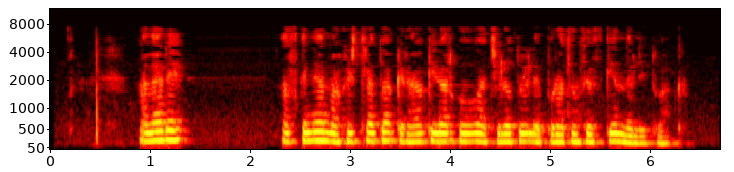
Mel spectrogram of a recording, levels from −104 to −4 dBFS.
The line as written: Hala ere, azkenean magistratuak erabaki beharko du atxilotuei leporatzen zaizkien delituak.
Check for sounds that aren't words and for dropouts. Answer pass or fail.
pass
